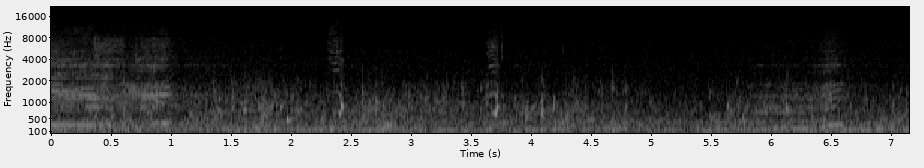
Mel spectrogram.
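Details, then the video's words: Whale in Tahitian waters: a brief harmonic moan at the start, then scattered clicks and faint tonal sweeps over steady low underwater rumble. "Nature Sounds Only Whales & Beaches"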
